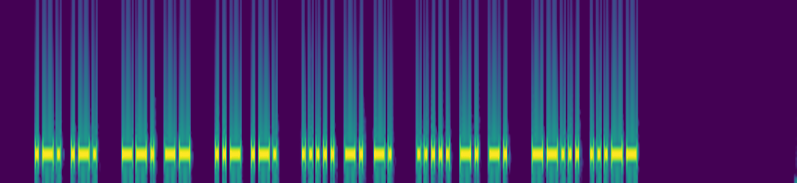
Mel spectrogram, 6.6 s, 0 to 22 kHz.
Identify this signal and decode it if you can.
Morse code, heard as a keyed tone, about 40 wpm, 660 Hz. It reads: RR GM UR 5NN 5NN 73
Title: SOTA QSO Practice 40wpm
